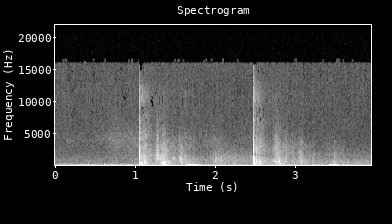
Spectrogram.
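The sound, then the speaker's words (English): Two sharp firework bangs from small cherry red and green bangers, about a second and a half apart, each followed by a brief crackling echo, heard outdoors in fog with no voices. “There's a couple of just very small but very cute cherry red and green bangers, by which I mean fireworks.”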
